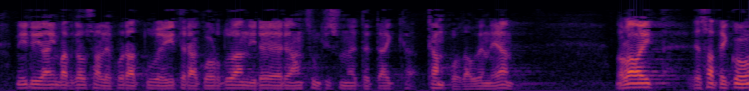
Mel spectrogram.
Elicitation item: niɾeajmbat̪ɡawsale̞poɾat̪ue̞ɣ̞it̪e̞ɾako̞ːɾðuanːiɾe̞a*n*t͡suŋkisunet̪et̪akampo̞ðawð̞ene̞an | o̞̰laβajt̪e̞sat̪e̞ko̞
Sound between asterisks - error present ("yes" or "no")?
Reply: no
